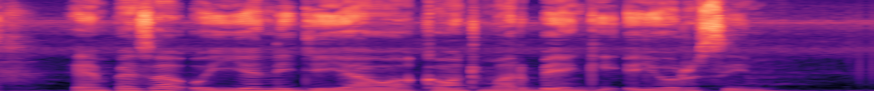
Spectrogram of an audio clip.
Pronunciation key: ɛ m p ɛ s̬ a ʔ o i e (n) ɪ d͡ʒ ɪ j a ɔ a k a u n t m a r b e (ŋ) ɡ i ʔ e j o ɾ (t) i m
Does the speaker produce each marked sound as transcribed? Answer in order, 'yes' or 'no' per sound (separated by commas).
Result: yes, yes, no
